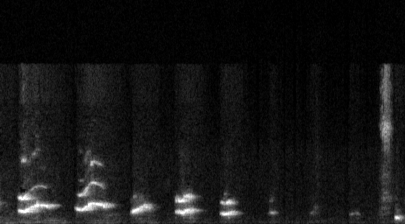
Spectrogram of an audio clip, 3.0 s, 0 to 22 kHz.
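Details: Blenheim Cavalier King Charles Spaniel puppies from Remy's first litter of six, born March 7–8, in a home puppy pen; five short high whines and squeals rise and fall in quick succession, then a pause and a few faint squeaks.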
